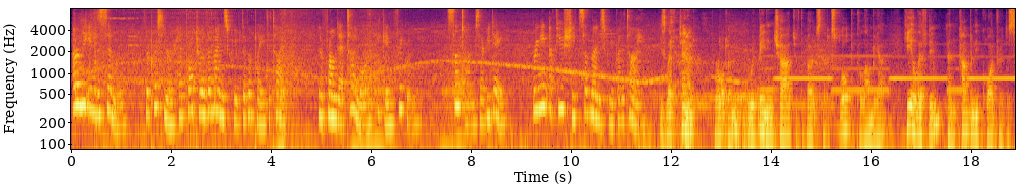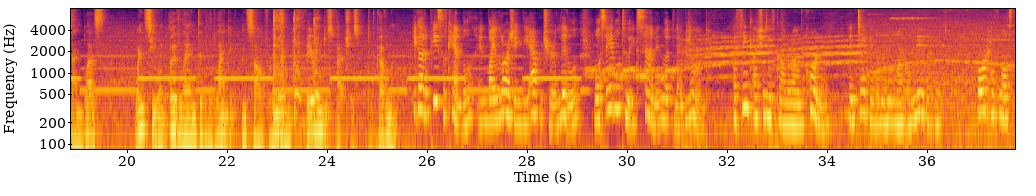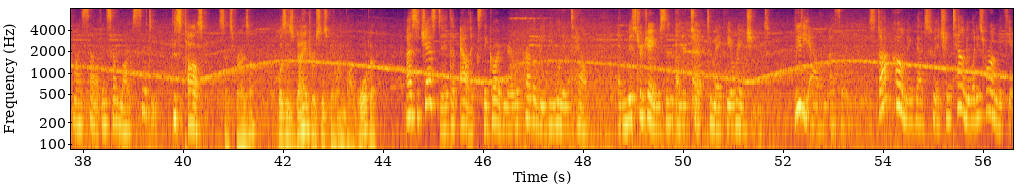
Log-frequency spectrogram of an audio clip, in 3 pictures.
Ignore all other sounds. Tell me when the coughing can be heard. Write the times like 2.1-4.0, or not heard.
11.2-12.5, 22.9-24.1, 49.8-50.7.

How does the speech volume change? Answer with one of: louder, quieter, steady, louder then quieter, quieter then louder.
steady.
